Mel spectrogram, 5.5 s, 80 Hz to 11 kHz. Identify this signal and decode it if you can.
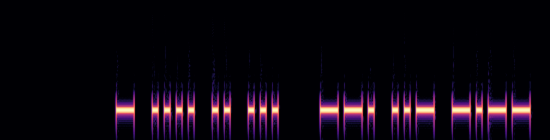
Morse code, heard as a keyed tone, about 21 wpm, 700 Hz. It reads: THIS GUY
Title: Sets of 9 Words - 20wpm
